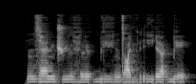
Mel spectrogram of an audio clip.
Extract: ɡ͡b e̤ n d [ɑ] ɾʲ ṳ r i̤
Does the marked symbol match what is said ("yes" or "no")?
yes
